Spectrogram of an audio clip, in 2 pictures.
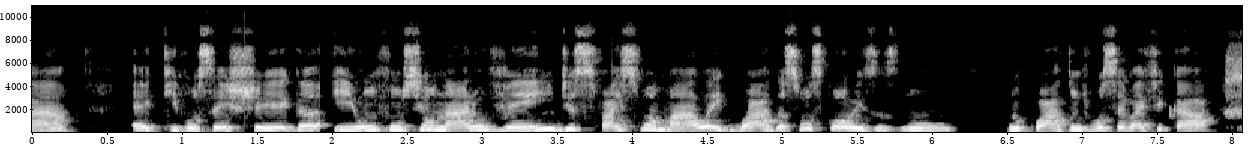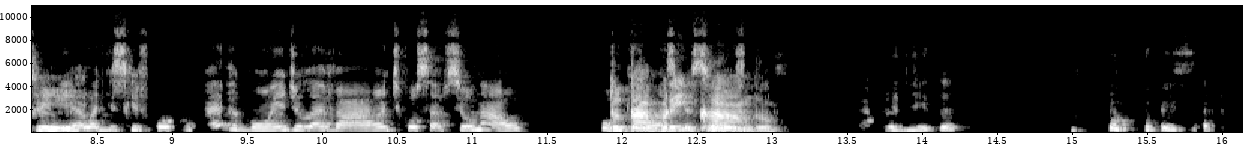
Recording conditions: poor sound quality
